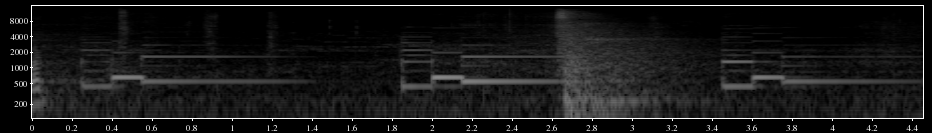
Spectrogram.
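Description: Car warning chime repeating a short pattern of steady stepped tones about every second and a half, with a thump about two and a half seconds in.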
